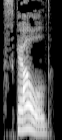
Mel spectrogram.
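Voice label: "scowled", British English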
